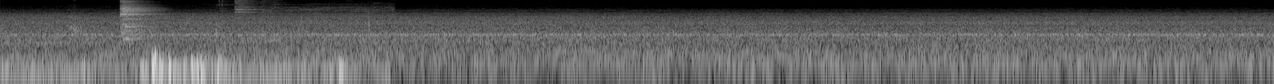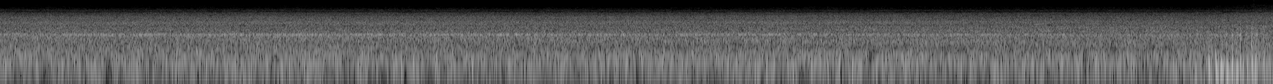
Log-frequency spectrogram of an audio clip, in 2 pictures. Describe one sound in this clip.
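A river rushes loudly over rocks in a steady roar.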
